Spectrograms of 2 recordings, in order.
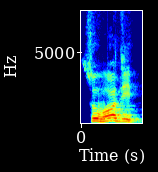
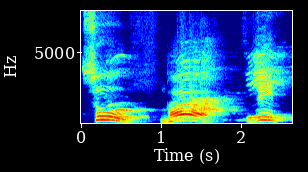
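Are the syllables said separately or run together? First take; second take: together; separately. First: The syllables are run together as one word. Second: Each syllable is said separately with pauses.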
